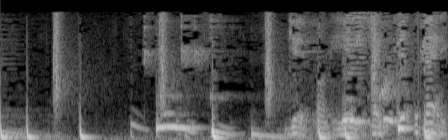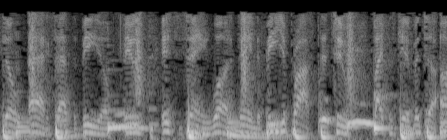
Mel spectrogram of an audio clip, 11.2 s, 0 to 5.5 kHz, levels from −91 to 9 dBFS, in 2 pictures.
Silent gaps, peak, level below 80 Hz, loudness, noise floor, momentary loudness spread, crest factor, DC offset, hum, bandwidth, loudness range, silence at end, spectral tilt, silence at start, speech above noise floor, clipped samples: none; -2 dBFS; -26 dBFS; -20 LUFS; -41 dBFS; 8 LU; 18 dB; 0.2%; none; 4.5 kHz; 3 LU; 0 s; -10 dB/octave; 0 s; 22 dB; under 0.1%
